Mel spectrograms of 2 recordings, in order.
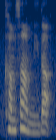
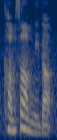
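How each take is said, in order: No difference in how they are said.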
